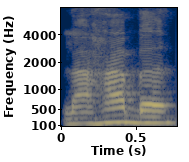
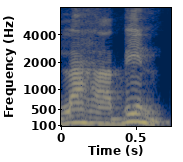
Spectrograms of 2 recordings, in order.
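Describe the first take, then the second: First: The word ends on a bare, echoing b. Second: The word ends with a nasal -bin syllable. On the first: The reader stops at the end of the verse. "সাকিন দিয়ে পড়তে হবে... কলকলা করতে হবে" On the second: The reading continues without stopping. "বা দুই জের বিন"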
